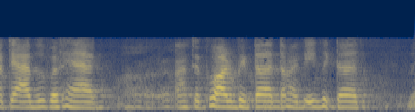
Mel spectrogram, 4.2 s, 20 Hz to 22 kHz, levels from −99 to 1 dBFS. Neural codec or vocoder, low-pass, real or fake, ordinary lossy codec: codec, 16 kHz, 1 kbps, FunCodec, trained on LibriTTS, 50 frames a second; 5.4 kHz; fake; AAC, 32 kbps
